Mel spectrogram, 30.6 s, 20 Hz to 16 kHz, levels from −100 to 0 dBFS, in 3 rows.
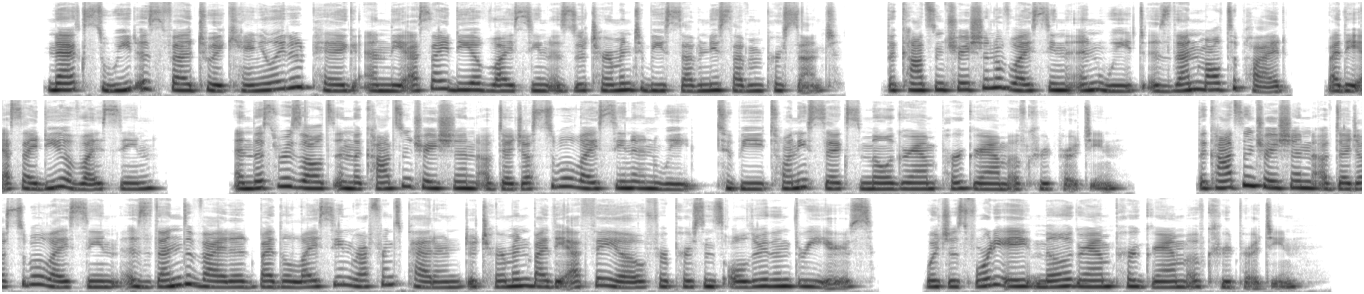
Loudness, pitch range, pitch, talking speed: -25 LUFS, 225-255 Hz, 240 Hz, 165 wpm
